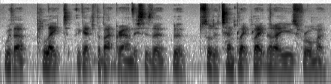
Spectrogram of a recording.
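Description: Hoarse guy mumbling through a software demo, dark mellow voice, faint hiss. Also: on the low side, flat delivery, brisk. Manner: rambling, repeats words, many ums. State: hoarse, recovering from illness. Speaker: bas-relief sculptor reviewing software. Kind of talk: screen-recorded software tutorial.

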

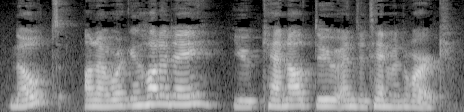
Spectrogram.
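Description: A woman's voice: on the low side, fairly quick, fairly bright tone. A young woman from Sweden chatting casually at home about her past modeling work, with frequent giggles. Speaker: former model, guest. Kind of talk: casual storytelling chat. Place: bright home room, seated on sofa.

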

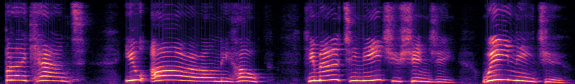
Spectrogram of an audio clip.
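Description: A narrator playing an excitable, high-voiced woman officer. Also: unhurried. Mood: pleading. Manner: exclaiming, pleading. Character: excitable, pleading adult woman military officer.

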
